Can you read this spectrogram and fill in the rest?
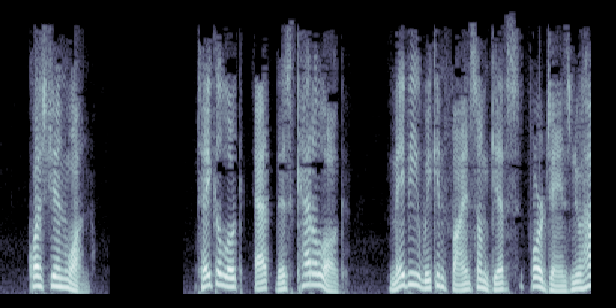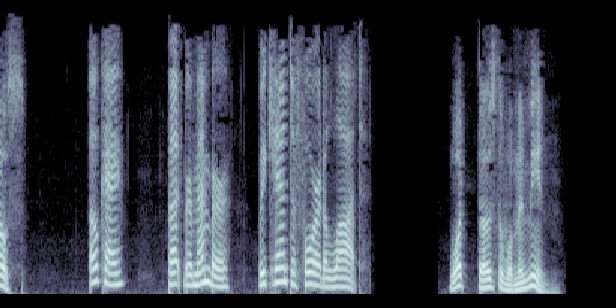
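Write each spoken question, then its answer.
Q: What does the woman mean?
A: They can't spend much money on gifts for Jane.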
